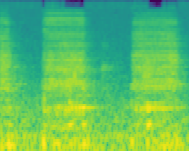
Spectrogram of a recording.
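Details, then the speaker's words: Ameda Finesse electric breast pump switched to a slower speed with higher suction: slow, rhythmic mechanical whooshing with a quiet motor hum between cycles; electric breast pump running. "then it says to, you move the speed back, and you can turn this, it slows it down."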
